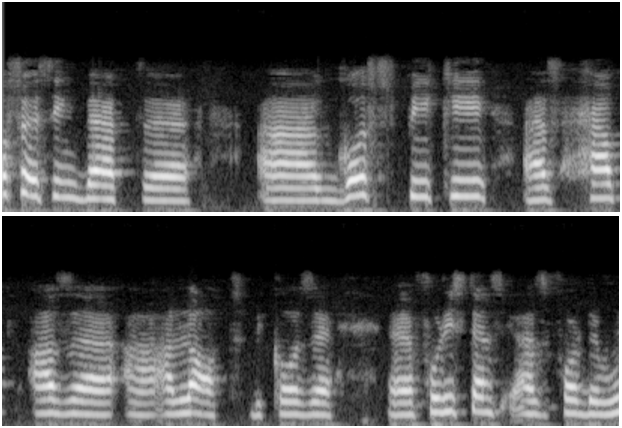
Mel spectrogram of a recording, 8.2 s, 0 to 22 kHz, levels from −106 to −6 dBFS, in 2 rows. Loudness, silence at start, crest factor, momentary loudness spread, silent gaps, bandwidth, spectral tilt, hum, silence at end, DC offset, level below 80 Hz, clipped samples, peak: -23 LUFS; 0 s; 16 dB; 8 LU; none; 7.2 kHz; -6 dB/octave; none; 0 s; under 0.1%; -54 dBFS; under 0.1%; -8 dBFS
